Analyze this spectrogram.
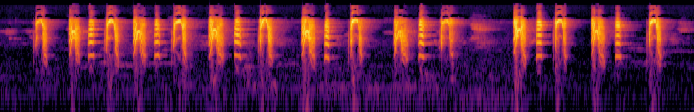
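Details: Long-tailed shrike lure sound used to draw a response from wild-caught young birds: a steady series of short, harsh, scratchy squeaks with broad bright harmonics, delivered in quick bursts of about two per second with brief gaps.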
